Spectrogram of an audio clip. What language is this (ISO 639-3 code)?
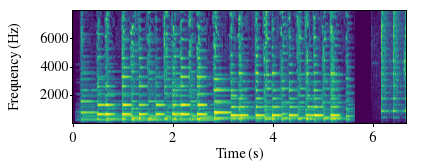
vie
